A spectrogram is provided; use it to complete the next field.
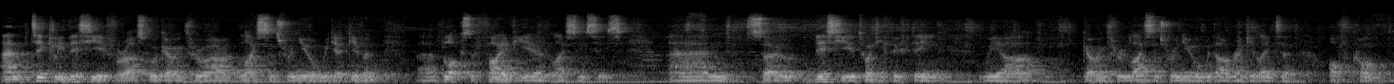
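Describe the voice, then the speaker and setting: With a British accent, a man speaks in a very deep, low voice with fairly even intonation. Noticeable background noise and audible room echo surround him. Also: moderate pace. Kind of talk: recorded video message. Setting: radio station building. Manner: sincere, with frequent hesitations.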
